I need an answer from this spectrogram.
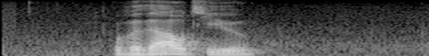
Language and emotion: Russian, neutral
